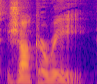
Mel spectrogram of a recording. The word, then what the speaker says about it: Jacquerie: Today's word is Jacquerie, spelled J-A-C-Q-U-E-R-I-E.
